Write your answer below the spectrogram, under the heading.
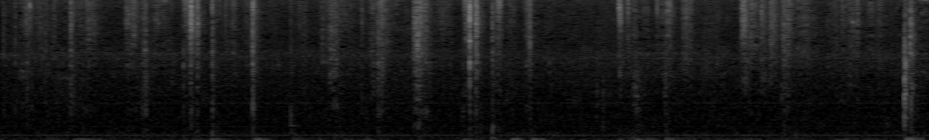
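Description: Upper Deck Ice hockey trading cards handled by hand and a clear plastic pack wrapper pulled apart: faint scattered card flicks, ticks and plastic crinkles over a faint steady hum.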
